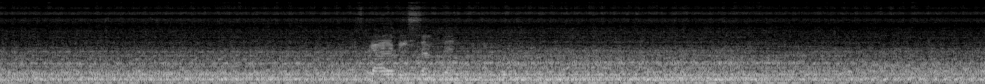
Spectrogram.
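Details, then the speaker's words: Whirlpool WTW4815EW1 top-load washer with single-action agitator, intermediate rinse spin: constant heavy roar drowning out voices, no banging or knocking; owner suspects bad tub bearings, unconfirmed. "Yeah, they are right. That thing is very noisy during the spin cycle. But, that is an intermediate spin cycle as it rinses. But, yeah, you could barely even hear my voice over that thing. It sounds like it has bad bearings or something."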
